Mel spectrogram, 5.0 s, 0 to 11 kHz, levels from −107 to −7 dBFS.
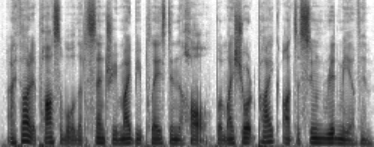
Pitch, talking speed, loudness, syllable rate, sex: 95 Hz, 290 wpm, -20 LUFS, 5.9 syllables/s, male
